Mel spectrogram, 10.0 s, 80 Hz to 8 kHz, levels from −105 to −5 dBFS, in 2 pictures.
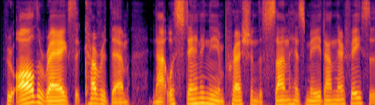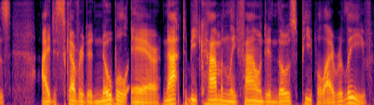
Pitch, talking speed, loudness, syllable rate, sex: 105 Hz, 190 wpm, -22 LUFS, 5.4 syllables/s, male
